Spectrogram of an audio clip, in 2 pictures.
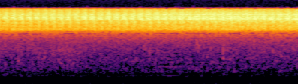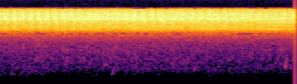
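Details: Cicadas buzzing in a continuous shrill, high drone with a faint rapid pulsing throughout. Loudness stays even and no other sounds are heard.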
